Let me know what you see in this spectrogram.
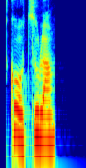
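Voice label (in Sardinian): "Còtzula", Sardinian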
